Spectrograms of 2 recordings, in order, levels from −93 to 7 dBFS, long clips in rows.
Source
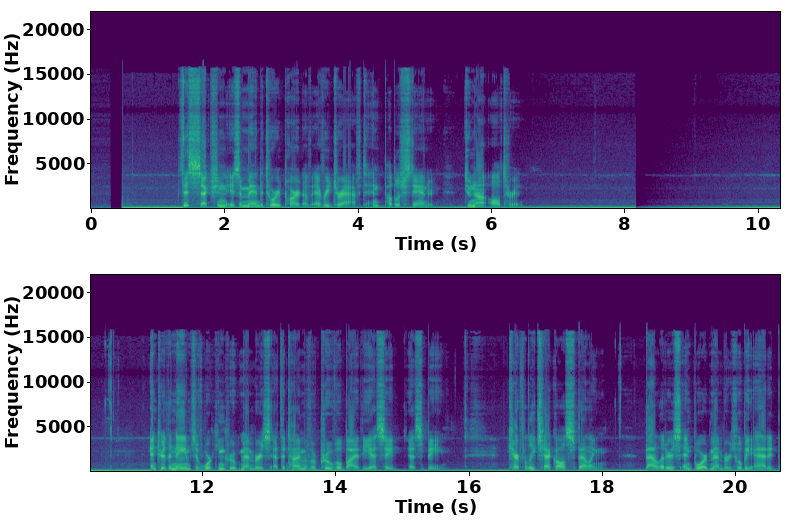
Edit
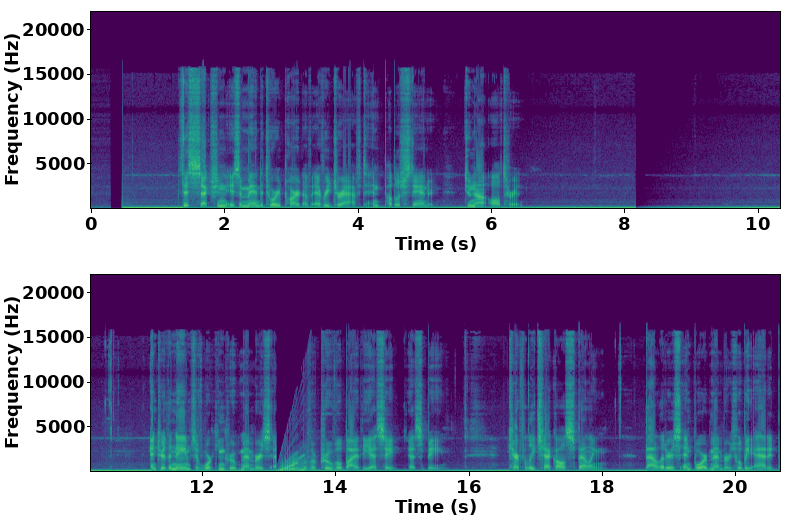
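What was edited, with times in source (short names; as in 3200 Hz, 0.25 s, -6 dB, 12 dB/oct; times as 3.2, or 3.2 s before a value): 13.11 tape start 0.52 s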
